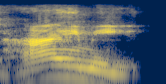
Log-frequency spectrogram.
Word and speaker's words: Jaime: Jaime. It's Jaime.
